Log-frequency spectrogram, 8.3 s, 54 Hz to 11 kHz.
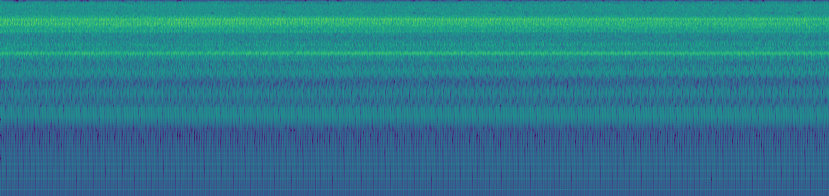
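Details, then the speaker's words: New Kobalt Quiet-Tech air compressor running, compared with a 20-year-old very loud Coleman Powermate Black Max; a smooth, even hum with a steady low drone and no knocks or rattles, running normally and much quieter. "i bought a new one the other day a new cobalt that's supposedly super super quiet so let's find out"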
